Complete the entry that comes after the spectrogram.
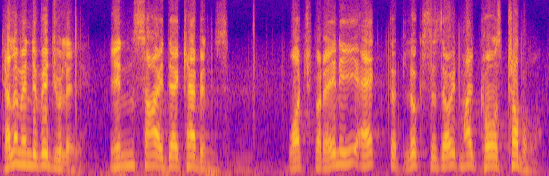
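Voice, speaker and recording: An actor playing a grave, commanding sea captain in a vintage radio drama, speaking in terse, weighty phrases. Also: male voice, fairly high pitch, animated, brisk. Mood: urgent, commanding. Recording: dull vintage radio recording.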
